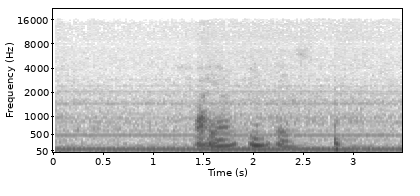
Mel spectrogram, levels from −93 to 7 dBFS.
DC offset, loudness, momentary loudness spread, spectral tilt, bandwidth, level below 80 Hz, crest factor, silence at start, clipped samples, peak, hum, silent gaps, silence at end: under 0.1%; -33 LUFS; 12 LU; -8.5 dB/octave; 16.5 kHz; -48 dBFS; 20 dB; 0.05 s; under 0.1%; -14 dBFS; none; none; 0 s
